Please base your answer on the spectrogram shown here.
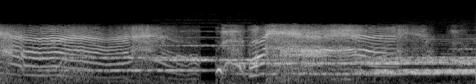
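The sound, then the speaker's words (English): An infant cries loudly in sustained, wavering high-pitched wails, briefly breaking off near the middle before the harsh crying resumes. “a baby's cry contains random, jarring frequencies.”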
